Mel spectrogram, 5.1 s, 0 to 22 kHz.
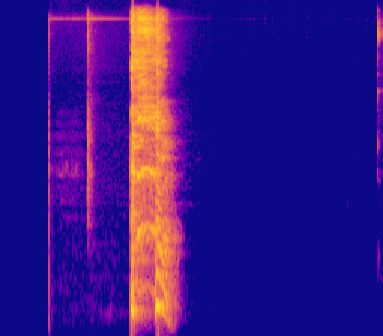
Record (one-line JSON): {"cough_length": "5.1 s", "cough_amplitude": 32768, "cough_signal_mean_std_ratio": 0.21, "survey_phase": "beta (2021-08-13 to 2022-03-07)", "age": "45-64", "gender": "Female", "wearing_mask": "No", "symptom_none": true, "smoker_status": "Never smoked", "respiratory_condition_asthma": false, "respiratory_condition_other": false, "recruitment_source": "REACT", "submission_delay": "0 days", "covid_test_result": "Negative", "covid_test_method": "RT-qPCR", "influenza_a_test_result": "Unknown/Void", "influenza_b_test_result": "Unknown/Void"}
